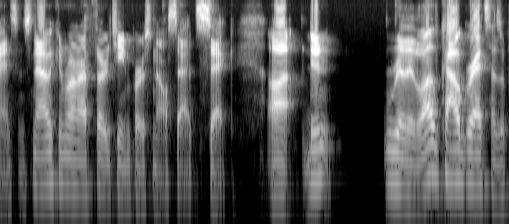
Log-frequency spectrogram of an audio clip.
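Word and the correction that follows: Kylen Granson: Kylan Granson. I keep saying his name wrong. Kylan Granson. Didn't think Sean Davis was draftable out of Florida.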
